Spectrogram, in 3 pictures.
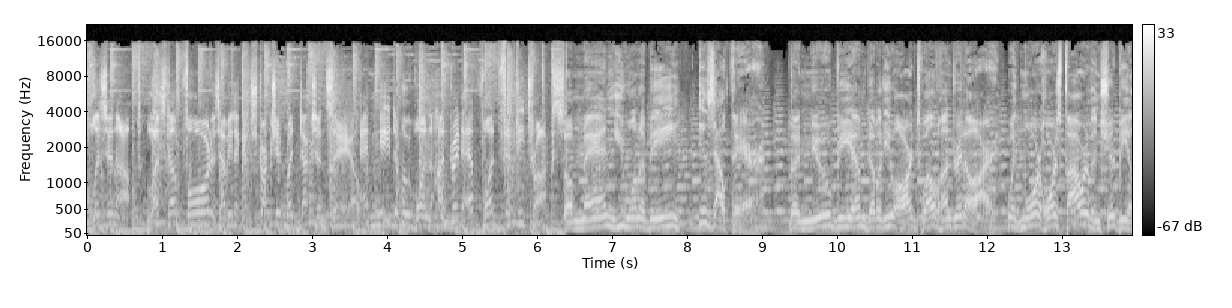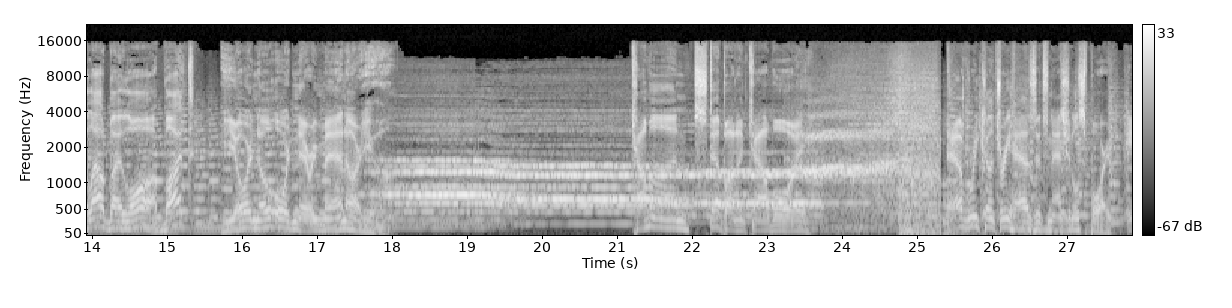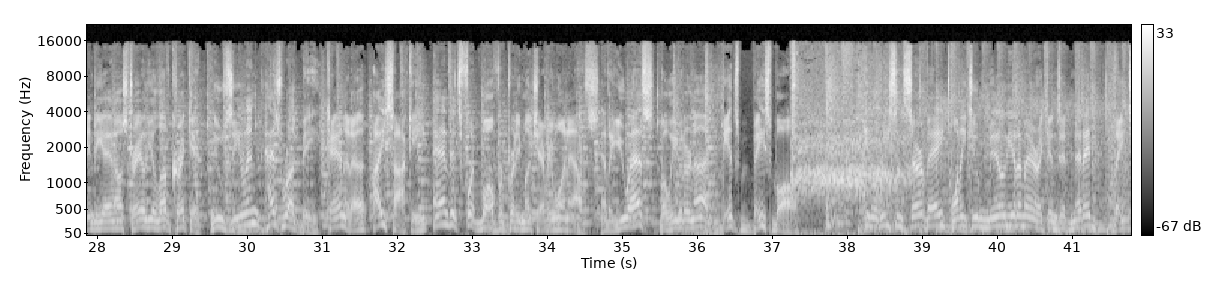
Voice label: Commercial, Voice Over

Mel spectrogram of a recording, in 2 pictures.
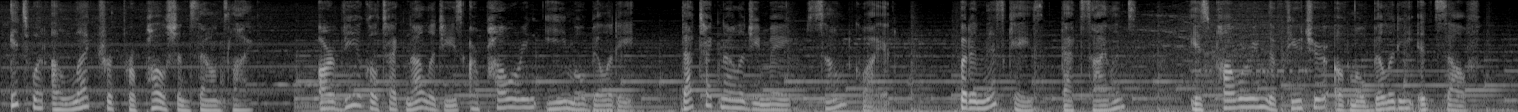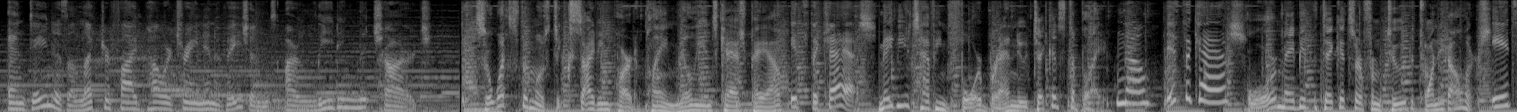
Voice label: Commercial

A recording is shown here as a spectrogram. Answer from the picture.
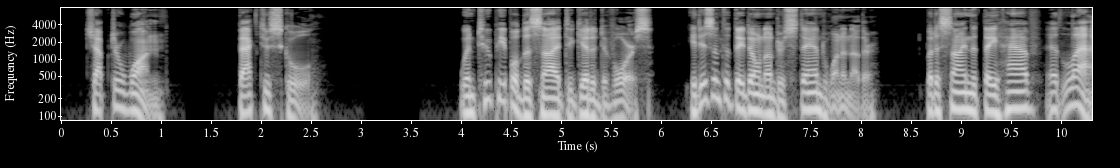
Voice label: Audiobook; An American Divorce

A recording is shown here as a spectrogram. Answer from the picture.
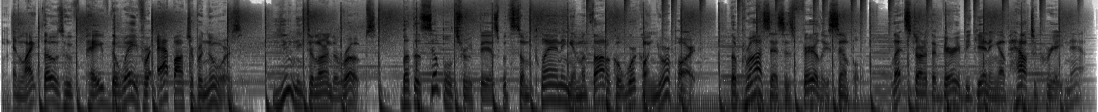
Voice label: Application eLearning

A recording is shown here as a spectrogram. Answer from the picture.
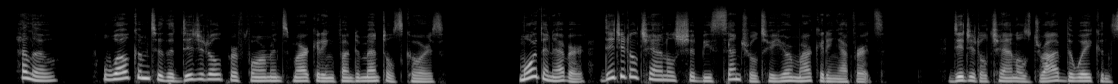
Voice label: ELearning

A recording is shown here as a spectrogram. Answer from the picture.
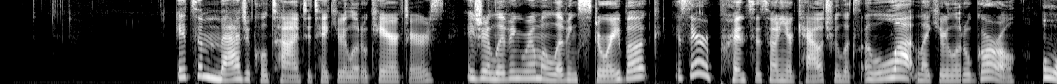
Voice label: V.O.

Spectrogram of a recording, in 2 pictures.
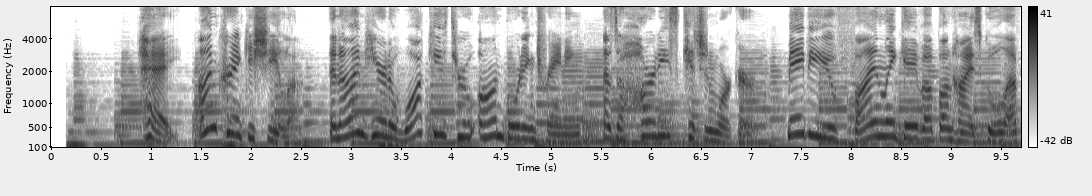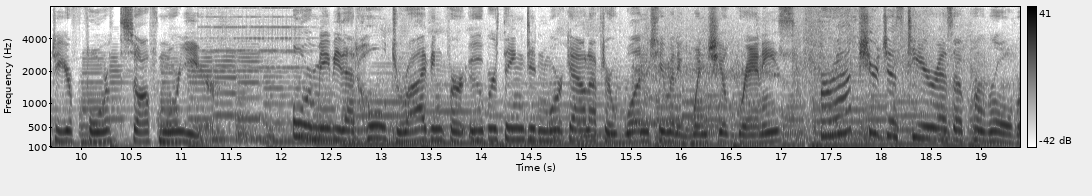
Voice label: E LEARNING

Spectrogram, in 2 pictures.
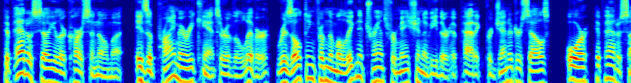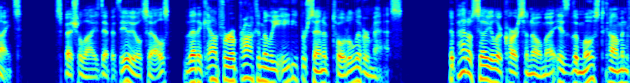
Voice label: Medical Narration, Voice Over

